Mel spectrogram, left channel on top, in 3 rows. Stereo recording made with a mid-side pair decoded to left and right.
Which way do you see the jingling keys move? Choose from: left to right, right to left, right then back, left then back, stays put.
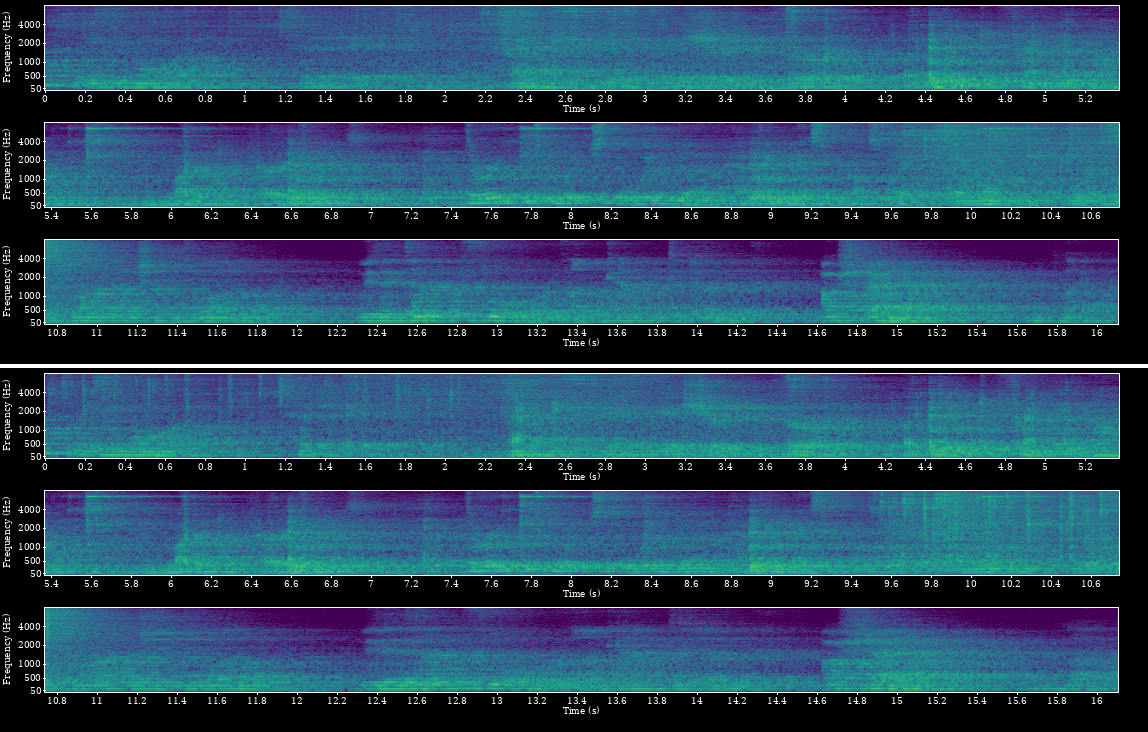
left to right.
